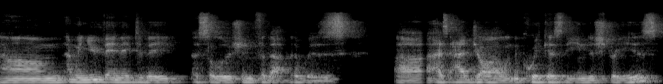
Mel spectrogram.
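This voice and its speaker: With an Australian accent, a man speaks at a very deep, low pitch and a moderate pace. His voice is somewhat breathy, his intonation fairly even, and the room echo is audible. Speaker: business owner. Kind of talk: interview. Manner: hesitant, repeats words.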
